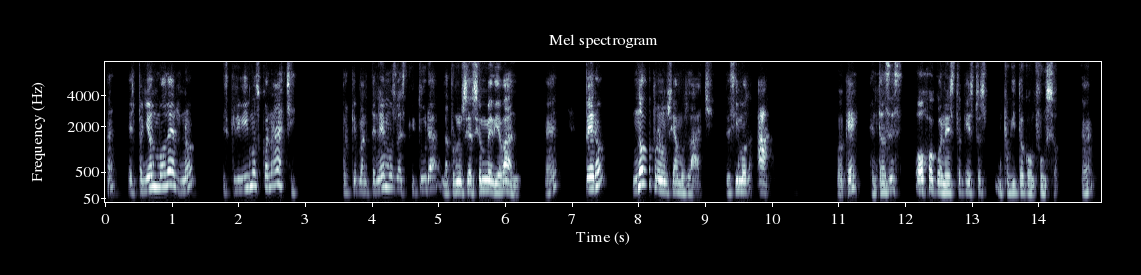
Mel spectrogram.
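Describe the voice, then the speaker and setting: A man teaching a class on historical sound changes, speaking slowly and deliberately, checking in with his listeners after nearly every phrase and repeating key words. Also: fairly high pitch, animated, mellow, husky, lo-fi sound. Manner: slow and deliberate, checks in constantly with "¿ok?" and "¿eh?". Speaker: teacher of Spanish historical phonology. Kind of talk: classroom lecture.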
